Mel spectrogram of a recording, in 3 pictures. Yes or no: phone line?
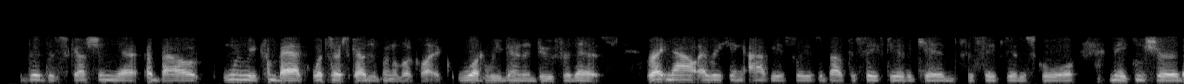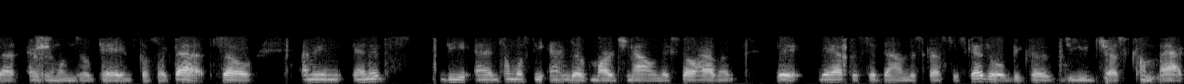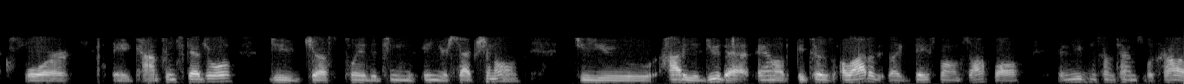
yes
